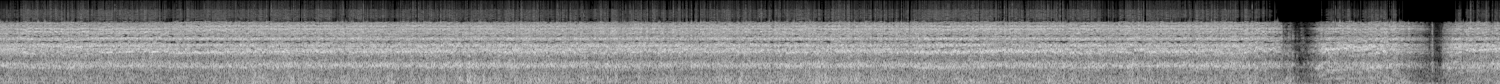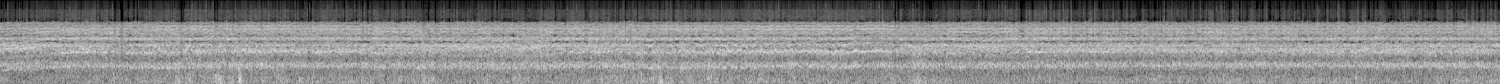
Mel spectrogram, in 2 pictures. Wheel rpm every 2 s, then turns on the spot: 220, 230, 230, 230, 230, 230, 140, 150, 220, 220, 220, 220, 220, 230, 230.
none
